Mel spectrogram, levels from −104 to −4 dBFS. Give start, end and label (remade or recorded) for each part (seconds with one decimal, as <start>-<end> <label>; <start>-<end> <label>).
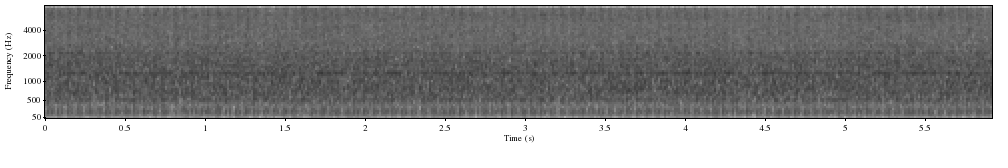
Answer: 0.0-1.0 recorded; 1.0-1.8 remade; 1.8-4.9 recorded; 4.9-5.4 remade; 5.4-5.9 recorded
